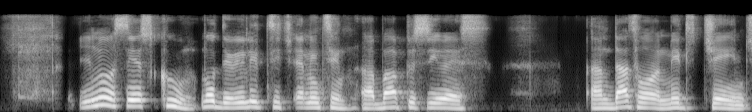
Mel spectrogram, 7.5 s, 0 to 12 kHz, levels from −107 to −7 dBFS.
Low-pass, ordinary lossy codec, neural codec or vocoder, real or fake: 7.2 kHz; none; codec, 16 kHz, 2 kbps, X-Codec, HuBERT features, trained on balanced general audio; fake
